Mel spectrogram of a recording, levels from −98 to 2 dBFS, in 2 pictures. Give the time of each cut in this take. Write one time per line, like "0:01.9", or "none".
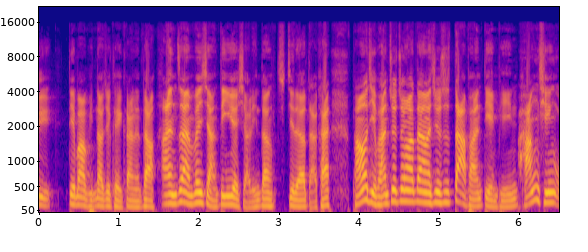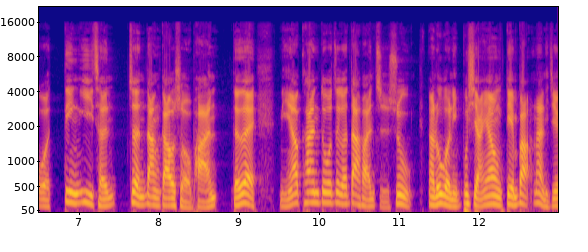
0:01.5
0:06.0
0:11.3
